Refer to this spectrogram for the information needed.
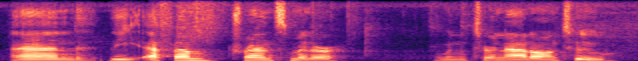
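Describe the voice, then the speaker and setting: A woman's voice: fairly low pitch, steady tone, unhurried, darkish tone. A woman giving a casual, chatty product review, thinking aloud as she demonstrates. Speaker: host of a radio review channel.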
